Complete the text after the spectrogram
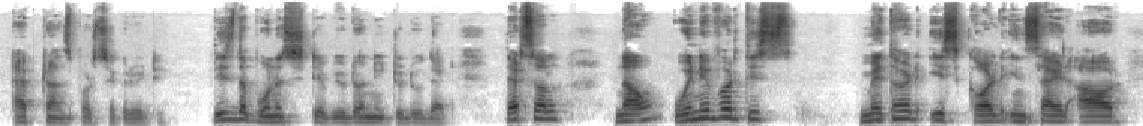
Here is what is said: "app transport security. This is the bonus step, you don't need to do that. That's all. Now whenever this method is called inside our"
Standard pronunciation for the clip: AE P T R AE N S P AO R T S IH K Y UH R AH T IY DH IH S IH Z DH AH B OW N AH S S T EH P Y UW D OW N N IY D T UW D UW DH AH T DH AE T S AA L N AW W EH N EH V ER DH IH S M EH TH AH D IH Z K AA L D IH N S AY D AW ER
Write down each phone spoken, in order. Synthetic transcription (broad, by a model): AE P T R AE N S P AO R T S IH K Y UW R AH T IY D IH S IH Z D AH B OW N AH S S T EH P Y UW D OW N N IY D T UW D UW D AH T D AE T S AA L N AW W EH N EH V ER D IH S M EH T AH D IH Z K AA L D IH N S AY D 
